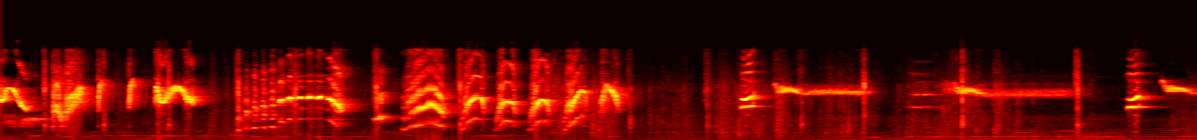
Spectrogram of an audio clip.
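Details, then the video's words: After moulting, an orange-headed thrush pours out quick twittering phrases and rising-falling whistles, then shifts to long thin sustained high whistles separated by brief gaps. "Anis merah Si petir pasca mabung"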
